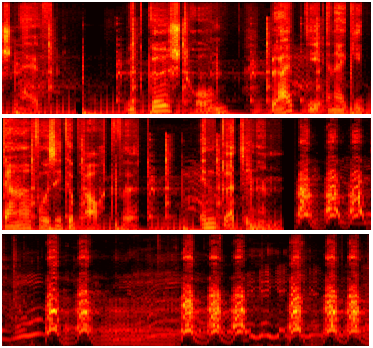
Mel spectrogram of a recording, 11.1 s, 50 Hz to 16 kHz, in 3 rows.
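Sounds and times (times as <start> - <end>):
speech: 0.0 - 0.6, 1.2 - 6.5
several dogs barking in an animal shelter: 6.6 - 11.0.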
